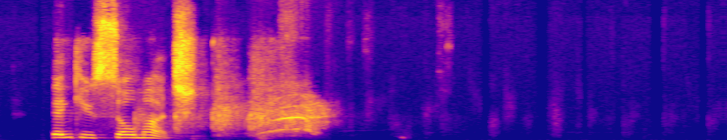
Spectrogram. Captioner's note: audience applauding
